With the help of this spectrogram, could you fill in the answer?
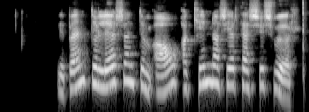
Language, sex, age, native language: Icelandic, female, 60-69, Icelandic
